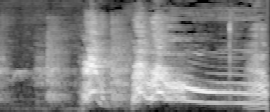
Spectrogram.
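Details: Kombai dog named Vaisu giving a short bark-like yelp, then a drawn-out harmonic whine that slides downward over about a second, with a human voice mixed in.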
